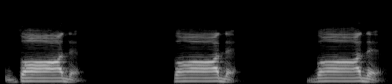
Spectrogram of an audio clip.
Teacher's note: জিহ্বার গোড়ার কিনারা উপরের মাড়ির দাঁতের গোড়ার সঙ্গে লাগাইয়া।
